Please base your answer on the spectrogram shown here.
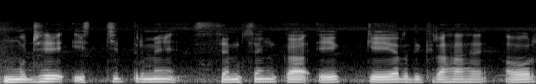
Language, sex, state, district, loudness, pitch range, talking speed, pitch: Hindi, male, Madhya Pradesh, Katni, -16 LUFS, 115-130 Hz, 135 wpm, 120 Hz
